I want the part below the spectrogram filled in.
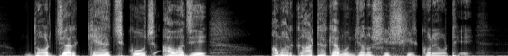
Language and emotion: Bengali, fearful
